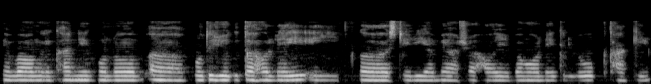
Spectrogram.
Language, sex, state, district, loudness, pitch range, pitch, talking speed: Bengali, female, West Bengal, North 24 Parganas, -19 LUFS, 190-200 Hz, 195 Hz, 155 wpm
